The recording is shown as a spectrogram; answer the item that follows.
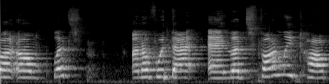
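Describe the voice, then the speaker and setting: A woman talks in a raised, projected voice, extremely high-pitched, with a bright, sharp tone. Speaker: youtuber, TV show commentator. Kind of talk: casual vlog commentary. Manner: fast; repeats herself, stumbling.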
